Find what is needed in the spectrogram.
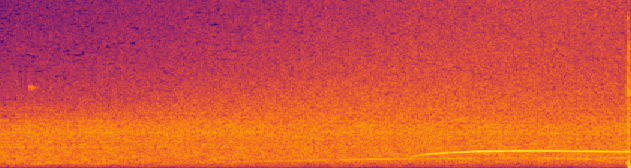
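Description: Trance build-up with the bass and beat cut out: a rushing white-noise sweep, with a thin synth tone that glides up in pitch from about a second and a half in and holds high near the end.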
